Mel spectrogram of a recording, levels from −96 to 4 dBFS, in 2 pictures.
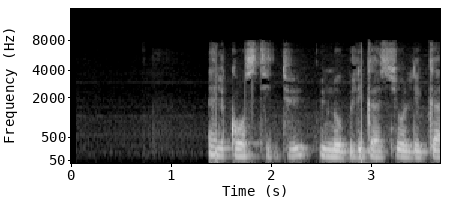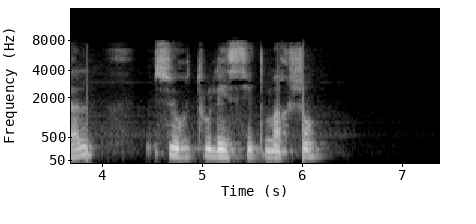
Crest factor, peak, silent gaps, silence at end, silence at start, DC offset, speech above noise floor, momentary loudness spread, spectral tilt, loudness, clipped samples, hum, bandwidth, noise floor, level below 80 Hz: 22 dB; -2 dBFS; none; 1.2 s; 1.35 s; under 0.1%; 66 dB; 8 LU; -5 dB/octave; -22 LUFS; under 0.1%; none; 8.2 kHz; -88 dBFS; -54 dBFS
